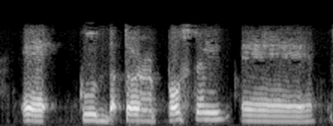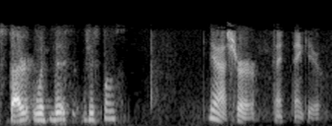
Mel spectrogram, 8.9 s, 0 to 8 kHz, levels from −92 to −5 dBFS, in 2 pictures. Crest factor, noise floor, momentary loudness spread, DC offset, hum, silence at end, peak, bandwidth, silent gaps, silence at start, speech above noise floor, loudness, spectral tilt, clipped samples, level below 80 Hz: 18 dB; -66 dBFS; 17 LU; under 0.1%; none; 0.2 s; -6 dBFS; 4.5 kHz; none; 0.3 s; 43 dB; -24 LUFS; -10.5 dB/octave; under 0.1%; -66 dBFS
